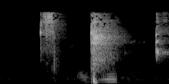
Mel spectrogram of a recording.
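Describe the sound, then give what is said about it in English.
A can of lime hard seltzer cracks open with a sharp pop and a burst of fizzing hiss, framed by a couple of other short hissy bursts, with no talking. “Let's crack open the lime, I guess.”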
